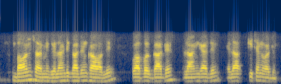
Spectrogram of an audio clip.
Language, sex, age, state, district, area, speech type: Telugu, male, 18-30, Telangana, Warangal, rural, conversation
